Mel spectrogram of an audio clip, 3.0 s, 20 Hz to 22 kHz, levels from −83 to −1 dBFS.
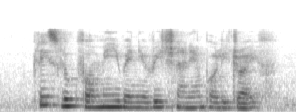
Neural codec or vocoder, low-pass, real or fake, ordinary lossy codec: none; 7.2 kHz; real; none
